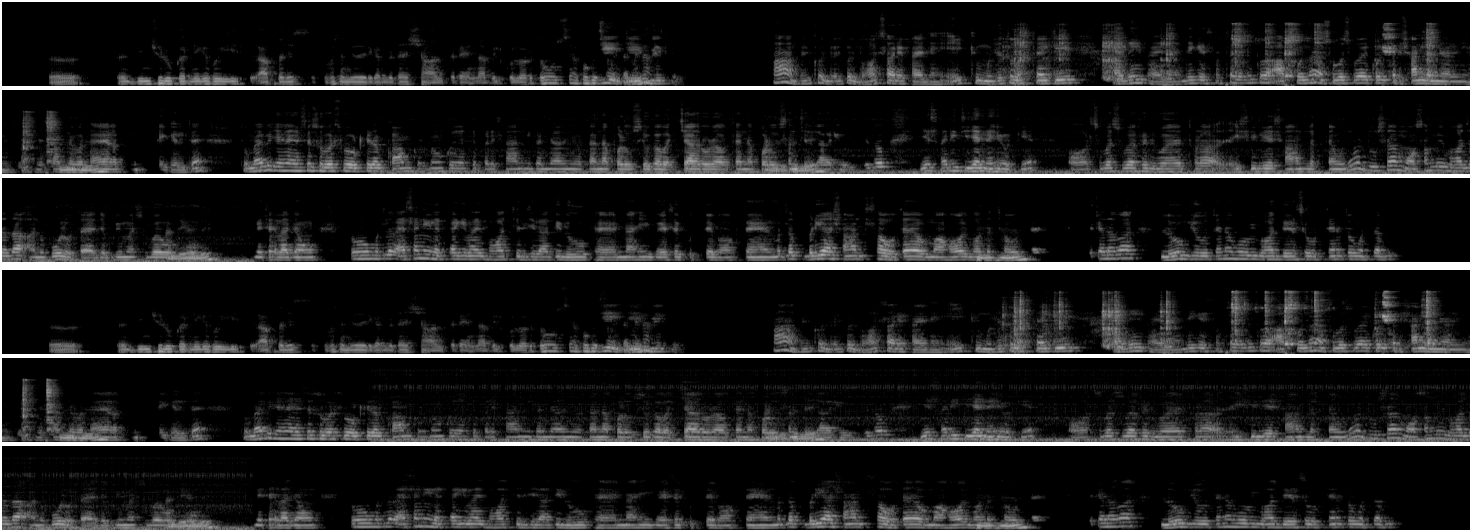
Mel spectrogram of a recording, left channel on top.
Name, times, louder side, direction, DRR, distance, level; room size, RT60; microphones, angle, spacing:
voice 1, 1.1-6.5 15.2-15.7 22.3-22.9 31.0-31.6 39.1-39.7, left 1 dB, 15° left, 0.6 m, -36 dB
voice 2, 5.9-6.6 7.7-15.8 16.2-25.0 25.3-31.3 31.9-39.5 40.3-40.7 40.9-43.3, left 2 dB, 55° left, 1.7 m, -35 dB
sound 1, 9.9-10.6 10.9-11.2 11.6-11.7 12.2-13.2 13.7-14.5 14.8-15.3, right 6 dB, 55° right, 1.9 m, -33 dB
sound 2, 18.3-31.9, right 2 dB, 85° right, 1.0 m, -44 dB
10.0 x 5.8 x 2.4 m
head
